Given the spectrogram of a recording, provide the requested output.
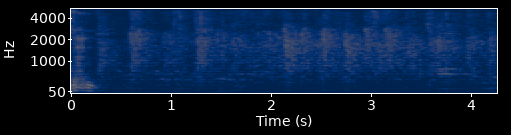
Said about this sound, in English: Yeah, that was the golf clap.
